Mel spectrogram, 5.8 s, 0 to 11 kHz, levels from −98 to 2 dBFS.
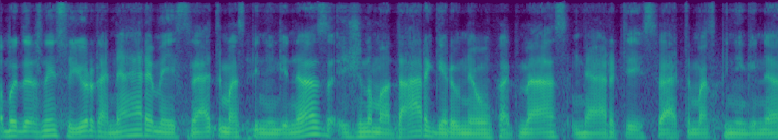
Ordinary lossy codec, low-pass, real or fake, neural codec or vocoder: Opus, 32 kbps; 9.9 kHz; fake; autoencoder, 48 kHz, 32 numbers a frame, DAC-VAE, trained on Japanese speech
